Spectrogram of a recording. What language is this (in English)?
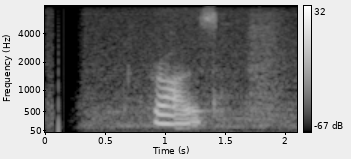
Sinhala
